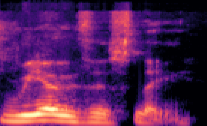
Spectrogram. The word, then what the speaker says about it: Wriothesley: Well, I think the W is silent, because it's spelt with a W, but I think it's just Wriothesley, and the W is sort of silent, and you don't mention it.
